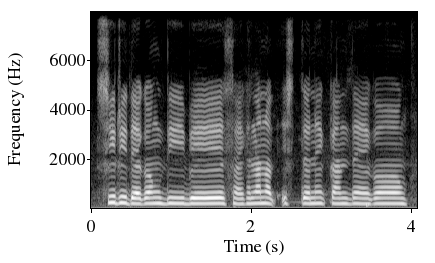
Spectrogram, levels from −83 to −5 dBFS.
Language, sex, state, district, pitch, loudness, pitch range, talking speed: Chakma, female, Tripura, West Tripura, 225 Hz, -13 LUFS, 220-230 Hz, 115 wpm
